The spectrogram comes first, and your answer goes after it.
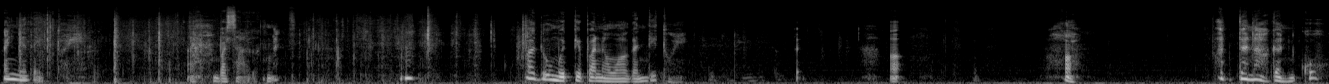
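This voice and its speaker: A woman's voice: lowish voice, very animated, takes it slowly, pauses often, slight background noise, full character voice. A woman with an Ilocano accent playing an earnest, homesick grown daughter in a radio drama, with sighing, emotional delivery. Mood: weary, homesick.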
